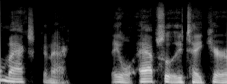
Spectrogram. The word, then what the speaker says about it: MaxxKonnect: Call Max Connect. They will absolutely take care of you and make sure it's done right. The website, Max Connect. I know it's spelled funny. MAXXKONNECT for Max Connect.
